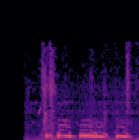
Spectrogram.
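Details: Spotted dove used as a lure to set wild doves calling: a soft, distant-sounding series of mellow coos against a hissy background, with short pauses between the notes.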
